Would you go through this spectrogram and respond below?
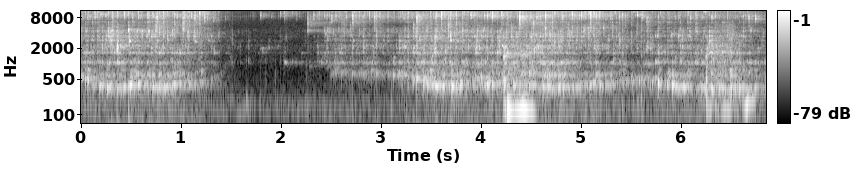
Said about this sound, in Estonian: See kõlab nagu ta vahepeal oleks põrandale kusnud ja siis tagasi poti poole. More pissing sounds.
